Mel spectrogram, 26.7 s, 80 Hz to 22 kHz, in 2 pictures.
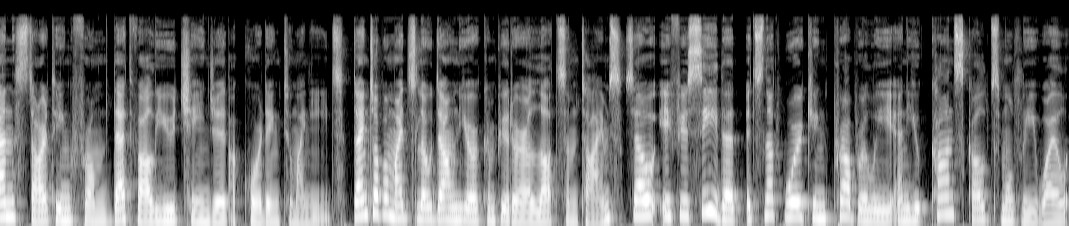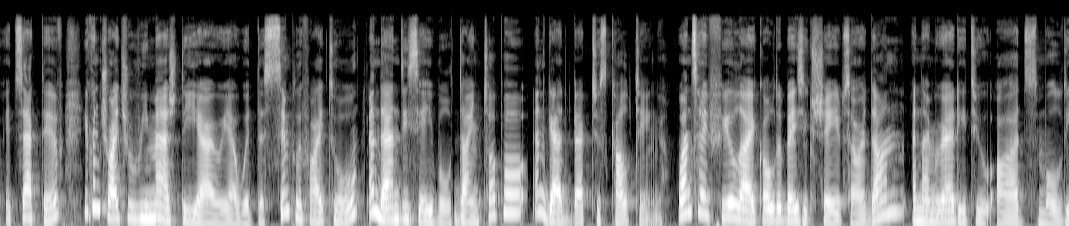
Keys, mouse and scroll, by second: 14.9 click, 16.4 middle click, 16.8 click, 18.0 middle click, 18.7 click, 18.9 shift+middle click, 19.7 click, 20.6 click, 20.8 click, 21.1 middle click, 21.2 click, 21.7 middle click, 21.8 click, 22.0 middle click, 22.9 middle click, 23.7 middle click, 24.3 click, 25.4 middle click, 25.7 click, 26.1 middle click, 26.4 click.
